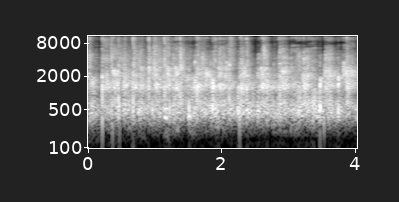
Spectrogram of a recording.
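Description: Audience applauding: a dense, steady patter of many hand claps that starts suddenly.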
